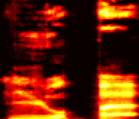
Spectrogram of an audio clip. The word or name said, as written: lupa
